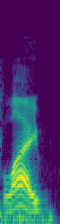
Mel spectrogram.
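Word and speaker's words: live (לב): You know, thinking about this and about heart in the Bible, the Hebrew word for heart is lev, pronounced live.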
